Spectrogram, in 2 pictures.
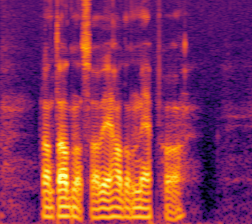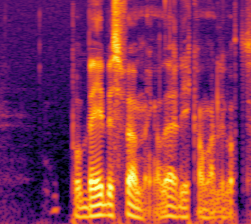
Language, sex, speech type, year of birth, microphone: Norwegian, male, spontaneous, 1979, Sennheiser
